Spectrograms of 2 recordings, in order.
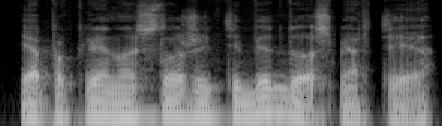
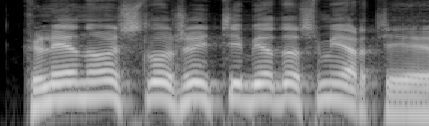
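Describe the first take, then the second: First: Said in the usual way. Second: High, loud cry; shouted oath. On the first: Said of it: "заявил он". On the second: A narrator's reading. Captain shouts his oath after departing lord, loudly. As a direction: shout the pledge at someone's back. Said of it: "выкрикнул Дюрекс".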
